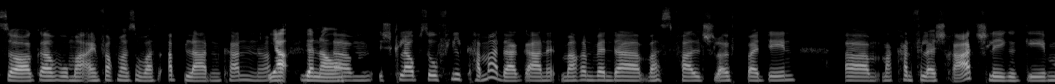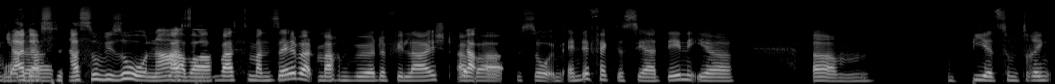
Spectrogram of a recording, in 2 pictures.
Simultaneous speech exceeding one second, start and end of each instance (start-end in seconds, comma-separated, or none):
none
